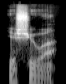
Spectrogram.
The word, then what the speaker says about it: Yeshua: Jesus, the voices said, pronouncing it in the original Hebrew. Yeshua.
